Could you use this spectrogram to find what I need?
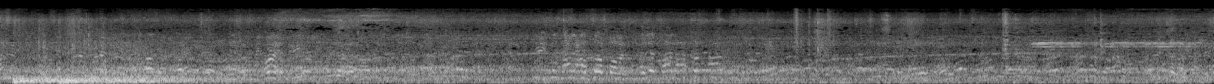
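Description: A crowd of men talk and shout nearby outdoors.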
